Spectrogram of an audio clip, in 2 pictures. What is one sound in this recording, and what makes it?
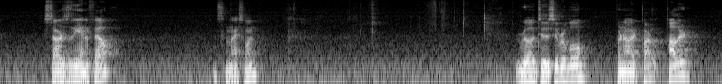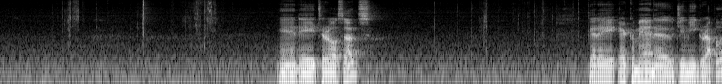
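Stiff paper cards rustle and slide against each other in hands.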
